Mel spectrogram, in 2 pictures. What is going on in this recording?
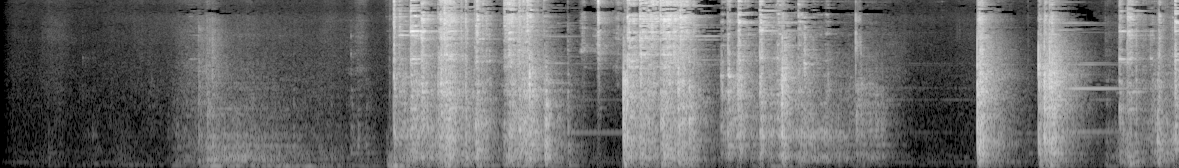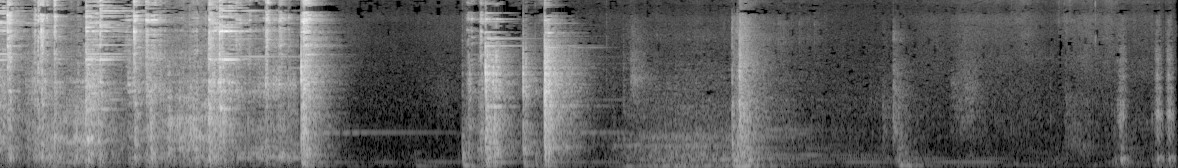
I opened and closed a kitchen drawer while searching through utensils. During the scene, cutlery and a keychain made clearly audible sounds.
